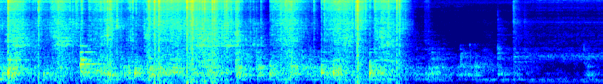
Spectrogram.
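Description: Wooden spatula stirring unpopped popcorn kernels in oil in a metal pot, the kernels scraping and rattling against the pot in quick strokes. The stirring stops abruptly about four seconds in, leaving only a faint hum.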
